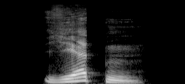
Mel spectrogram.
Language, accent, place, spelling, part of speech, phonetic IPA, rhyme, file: German, Germany, Berlin, jährten, verb, [ˈjɛːɐ̯tn̩], -ɛːɐ̯tn̩, De-jährten.ogg
- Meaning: inflection of jähren: 1. first/third-person plural preterite 2. first/third-person plural subjunctive II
